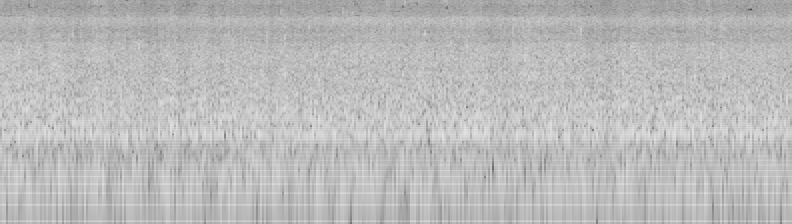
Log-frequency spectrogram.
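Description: Steady, unbroken rushing noise, strongest in the middle range, with a low hum beneath and no distinct events.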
